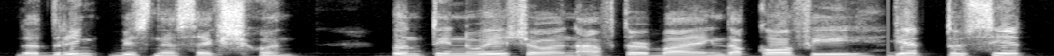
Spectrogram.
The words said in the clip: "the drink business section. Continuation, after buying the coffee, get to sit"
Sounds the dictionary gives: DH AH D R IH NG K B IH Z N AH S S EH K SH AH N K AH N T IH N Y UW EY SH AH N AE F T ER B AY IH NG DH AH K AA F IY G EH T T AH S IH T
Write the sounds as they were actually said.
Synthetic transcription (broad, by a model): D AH D R IH NG K B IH S N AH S S EH K SH AH N K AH N T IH N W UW EY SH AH N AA F T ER B AY IH NG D AH K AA F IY G EH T T AH S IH T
